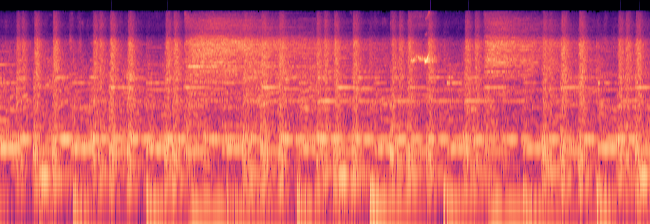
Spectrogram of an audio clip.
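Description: Javanese gamelan accompaniment for jaran kepang dancing: metallophones repeating a steady figure of ringing notes over quick drum strokes and deep low booms.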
